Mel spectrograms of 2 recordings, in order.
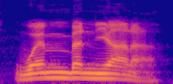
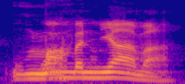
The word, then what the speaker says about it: Wembanyama: You just brought him up, Wembanyama. I mean, like, wait, one more time. Wembanyama. It's an M at the end there. Wembanyama.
